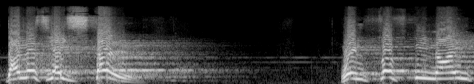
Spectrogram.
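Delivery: high, loud, outraged oratory; full-force rally shout. Real, not acted. Speaker protests daily killings to rally, outraged full-force shout. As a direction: thunder it high at the whole crowd.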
